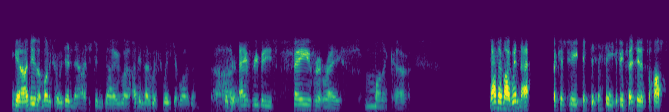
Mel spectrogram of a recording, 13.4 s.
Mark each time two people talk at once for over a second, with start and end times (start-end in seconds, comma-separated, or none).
none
